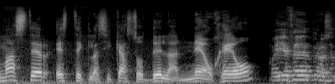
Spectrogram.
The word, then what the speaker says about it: Neo Geo: vez revisara Spin Master Este clasicazo de la Neo Geo Oye Fede pero se pronuncia Neo Gio cállete aquí tenemos los fatal Fury una épica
